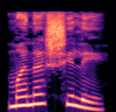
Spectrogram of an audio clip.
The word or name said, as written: ಮನಶ್ಶಿಲೆ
